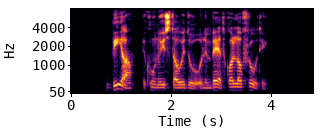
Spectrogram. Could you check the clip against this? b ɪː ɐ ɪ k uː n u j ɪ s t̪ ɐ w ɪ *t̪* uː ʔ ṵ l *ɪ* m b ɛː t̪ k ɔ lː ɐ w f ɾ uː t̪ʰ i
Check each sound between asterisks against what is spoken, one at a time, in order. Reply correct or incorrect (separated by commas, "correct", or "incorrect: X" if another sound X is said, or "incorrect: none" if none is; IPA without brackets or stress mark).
incorrect: d̪, correct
